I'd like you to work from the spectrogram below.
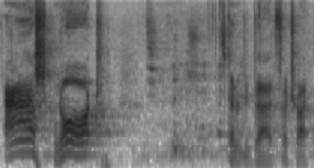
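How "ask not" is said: a Boston-accented ask not, pitched up and louder; attempted Kennedy Boston accent. Shown as a demonstration. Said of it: "I can't do the Boston accent".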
